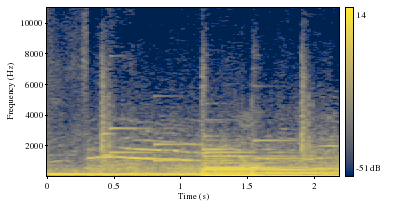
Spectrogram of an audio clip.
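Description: Lo-fi hip-hop background music: sustained bass and keyboard chords that change about a second in, with drum hits and a short falling, meow-like glide near the start.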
